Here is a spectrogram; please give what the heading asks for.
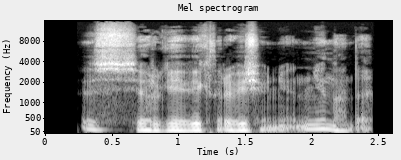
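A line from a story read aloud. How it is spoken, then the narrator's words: Mumbling. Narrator (Russian): забормотал он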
